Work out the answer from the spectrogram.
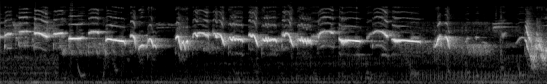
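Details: Hwamei, also called wambi, singing loudly and clearly: a fast string of bright whistled phrases, each swooping up and down, delivered almost without pause, ending in a harsh rasp.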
